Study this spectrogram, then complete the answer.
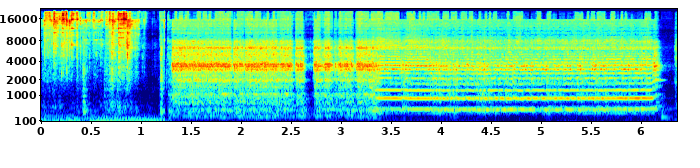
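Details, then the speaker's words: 1967 Plymouth Barracuda: the old, worn heater blower motor, before replacement, gives a loud, steady, high-pitched screech when the key is switched on. "All right, so this is our old blower motor. It's old and crappy. So we're gonna key on here, and you're gonna hear the terrible screeching noise."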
